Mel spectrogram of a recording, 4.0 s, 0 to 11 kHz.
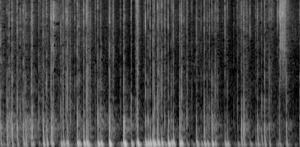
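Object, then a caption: Small cardboard box. Fingertips tap fast and aggressively on a small hollow cardboard box held over the mic, about 21 quick taps in a rapid, uneven run. Each tap is a short, deep, muffled thud that dies away almost at once, with very little bright content.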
